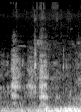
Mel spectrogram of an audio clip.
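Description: A working dog out near rabbits gives a faint, brief whimpering bark, low and distant.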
